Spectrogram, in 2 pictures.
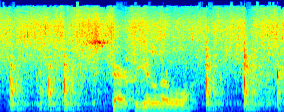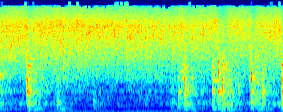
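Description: Onions sautéing in oil in a pan over lowered heat give a soft, continuous sizzle with occasional stirring, running beneath a man's nearby speech.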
